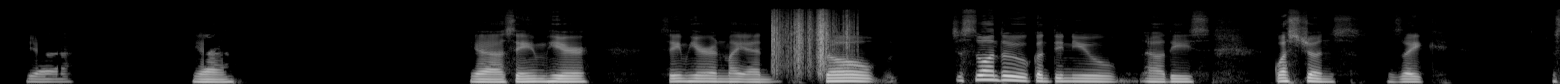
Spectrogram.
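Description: From 7.71 to 8.59 s, after "here on my", cable scratch noise rustles nearly speech-loud, likely a worn connector; dense and uneven, unlike isolated clicks.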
